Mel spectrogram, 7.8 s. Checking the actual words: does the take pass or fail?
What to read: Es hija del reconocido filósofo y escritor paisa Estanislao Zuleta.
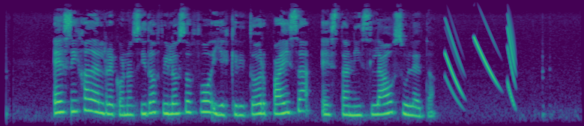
pass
